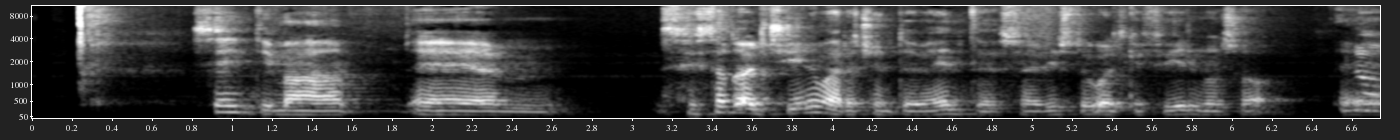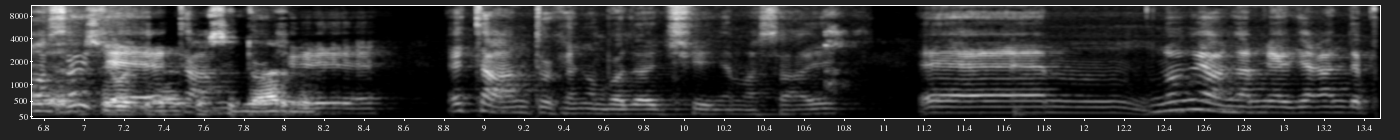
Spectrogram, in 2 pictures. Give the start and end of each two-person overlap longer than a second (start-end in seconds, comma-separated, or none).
6.5-8.4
